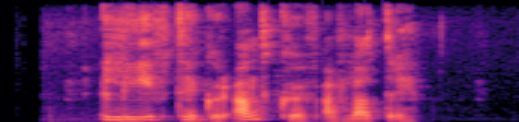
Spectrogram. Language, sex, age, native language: Icelandic, female, 40-49, Icelandic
